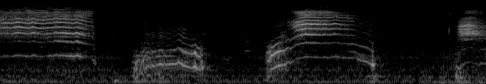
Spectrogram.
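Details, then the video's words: Cat calling repeatedly with drawn-out, wavering meows, four in about five seconds: a long steady cry, a lower arched whine, a strong rising-falling meow, and a brief final squeak. "Funny Cat Sounds"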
